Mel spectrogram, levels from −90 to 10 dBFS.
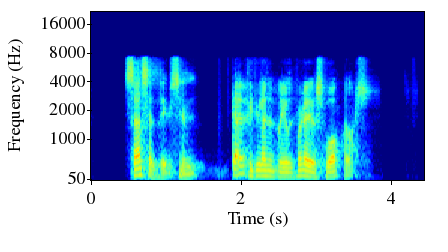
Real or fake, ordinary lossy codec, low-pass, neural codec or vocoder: fake; AAC, 48 kbps; 7.2 kHz; codec, 16 kHz, 0.5 kbps, FreqCodec, larger model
